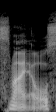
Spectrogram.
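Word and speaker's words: smials: I you pronounce them sme. Smeals, I think. Yeah, but it's smiles.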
